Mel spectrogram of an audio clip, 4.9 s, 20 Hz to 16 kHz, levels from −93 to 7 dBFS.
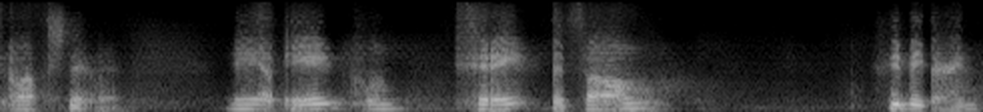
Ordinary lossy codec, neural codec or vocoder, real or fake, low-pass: none; codec, 44.1 kHz, 0.9 kbps, DAC; fake; 14.4 kHz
